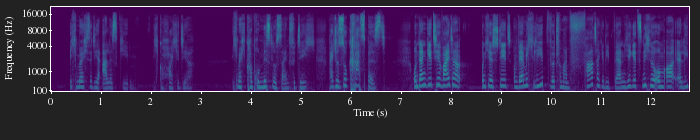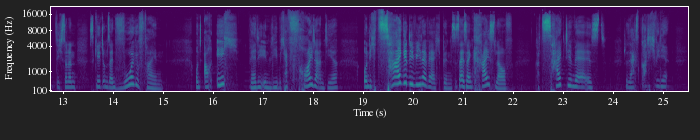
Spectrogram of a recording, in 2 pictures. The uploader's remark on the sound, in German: Gottesdienst Predigt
